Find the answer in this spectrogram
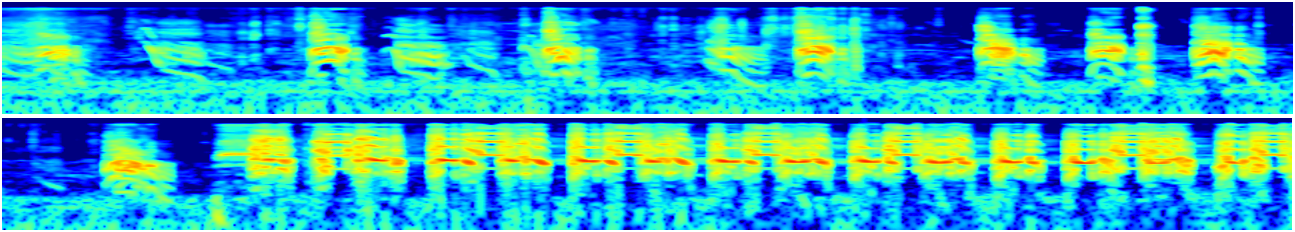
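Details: Partridge calling as a hunting lure in jungle: about five seconds of spaced, rough downslurred notes, then a fast, loud burst of harsh, raspy notes repeated almost twice a second.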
